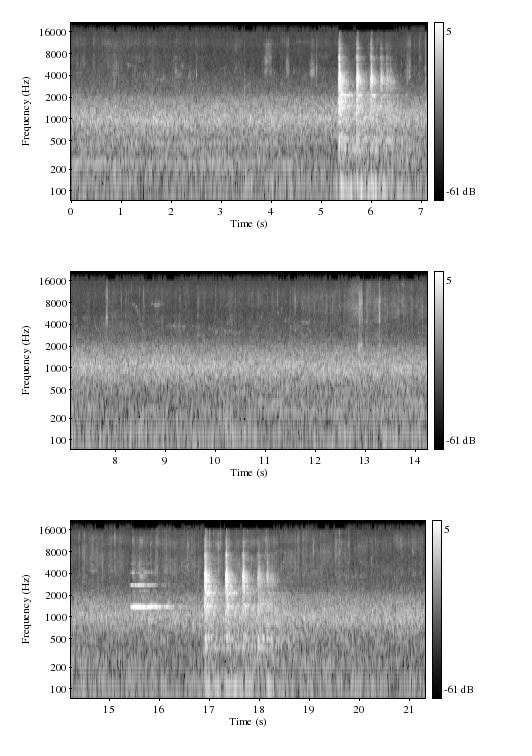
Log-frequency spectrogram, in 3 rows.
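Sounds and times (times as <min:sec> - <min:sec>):
wind: 0:00.0 - 0:21.3.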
